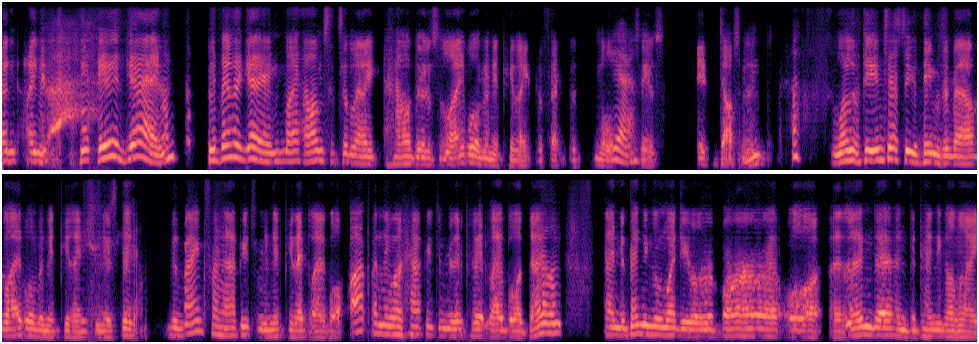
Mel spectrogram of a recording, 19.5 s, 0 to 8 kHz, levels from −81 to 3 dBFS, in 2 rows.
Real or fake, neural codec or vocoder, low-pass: fake; codec, 16 kHz, 1 kbps, FreqCodec, smaller model; 7.2 kHz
